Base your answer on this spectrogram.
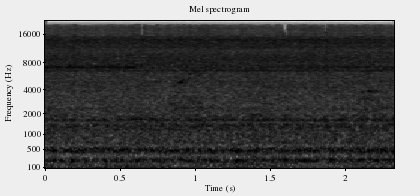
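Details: Many honey bees buzzing outside a very busy hive on 22 September 2022 while doing orientation flights, rising in figure eights to learn the hive's location; a dense, steady low hum with no clear breaks.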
